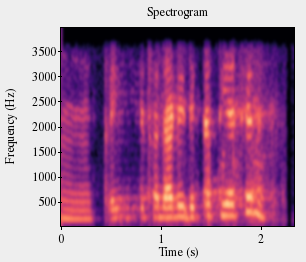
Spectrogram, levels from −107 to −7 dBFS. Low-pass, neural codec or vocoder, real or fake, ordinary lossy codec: 3.6 kHz; none; real; none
